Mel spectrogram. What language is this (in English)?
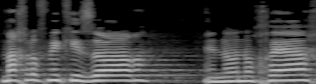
Hebrew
